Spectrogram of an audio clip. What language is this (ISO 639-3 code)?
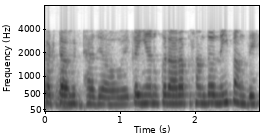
pan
